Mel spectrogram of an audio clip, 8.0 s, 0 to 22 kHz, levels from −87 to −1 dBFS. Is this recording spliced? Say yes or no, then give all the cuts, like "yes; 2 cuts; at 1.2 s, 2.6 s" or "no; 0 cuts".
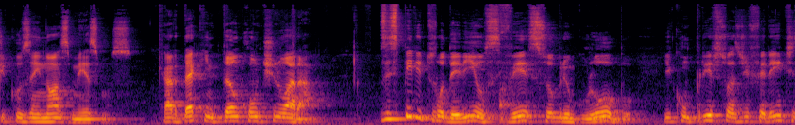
yes; 5 cuts; at 1.4 s, 3.8 s, 4.3 s, 5.0 s, 5.7 s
